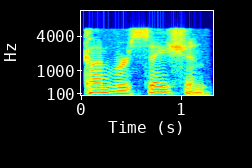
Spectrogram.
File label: "conversation", English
